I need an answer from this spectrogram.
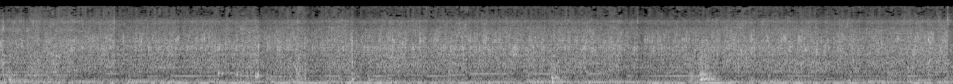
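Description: Zucchini and other vegetables sizzling steadily as they sauté in oil and garlic margarine in a pan, with background music playing.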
